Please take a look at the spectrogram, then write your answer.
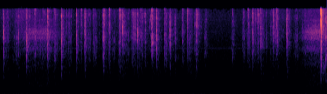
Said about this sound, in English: I could go right up here and I can just type my title in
